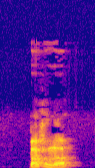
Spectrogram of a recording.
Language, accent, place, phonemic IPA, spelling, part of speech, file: French, France, Lyon, /paʁ la/, par là, adverb, LL-Q150 (fra)-par là.wav
- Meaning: 1. over there 2. by that, that way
